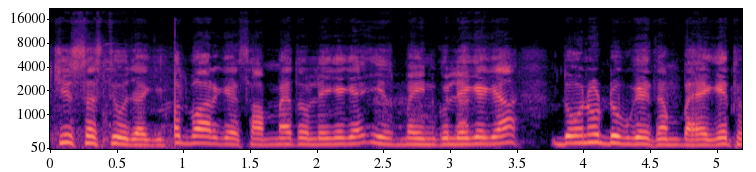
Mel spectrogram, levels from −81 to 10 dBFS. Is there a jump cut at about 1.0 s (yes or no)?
yes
